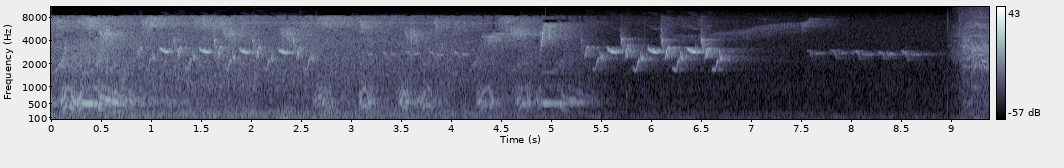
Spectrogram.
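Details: A Barred Owl near Spiro, Oklahoma, in the Arkansas River Valley, gives a brief, low hoot at the start over a steady background rumble, followed by high, quick chirping series from smaller birds.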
